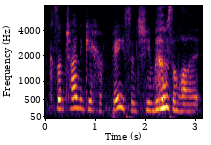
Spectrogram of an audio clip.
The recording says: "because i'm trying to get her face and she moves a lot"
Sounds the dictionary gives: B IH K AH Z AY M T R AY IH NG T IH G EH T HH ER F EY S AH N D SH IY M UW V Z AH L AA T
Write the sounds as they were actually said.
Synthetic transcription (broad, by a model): K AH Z AY M T R AY IH NG T IH G EH T HH ER F EY S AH N SH IY M UW V Z AH L AA T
